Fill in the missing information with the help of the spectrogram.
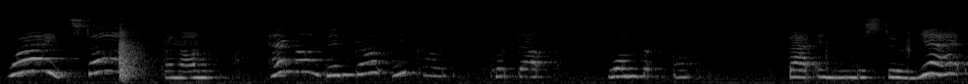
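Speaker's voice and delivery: high panicked pleading; panicked cry. A narrator's reading.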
